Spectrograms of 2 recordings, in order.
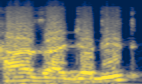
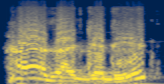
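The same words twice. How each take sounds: First: It is said plainly without an extra push. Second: It is said with a questioning push. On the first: It states that the thing is new. "যদি কি ধাক্কা না দেন তখন অর্থ হবে হাজা জাদিদ এটা নতুন" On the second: It asks whether the thing is new. "একটু ধাক্কা দিয়ে বলবেন"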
